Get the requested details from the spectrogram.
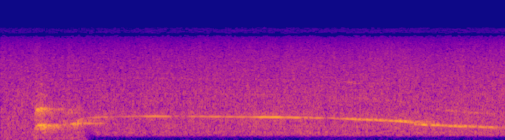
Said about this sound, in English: and as they're walking up the stairs, there's some wolf howls, and he has the iconic line that we'll put here.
